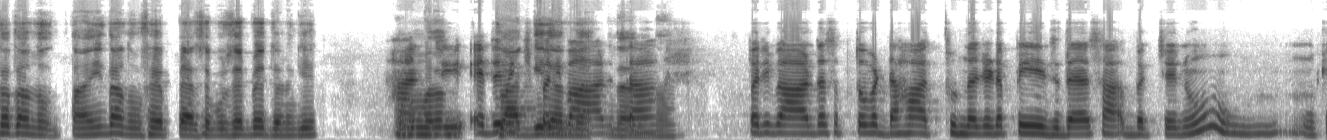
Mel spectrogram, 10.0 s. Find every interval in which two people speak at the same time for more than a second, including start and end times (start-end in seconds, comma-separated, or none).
3.0-4.9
